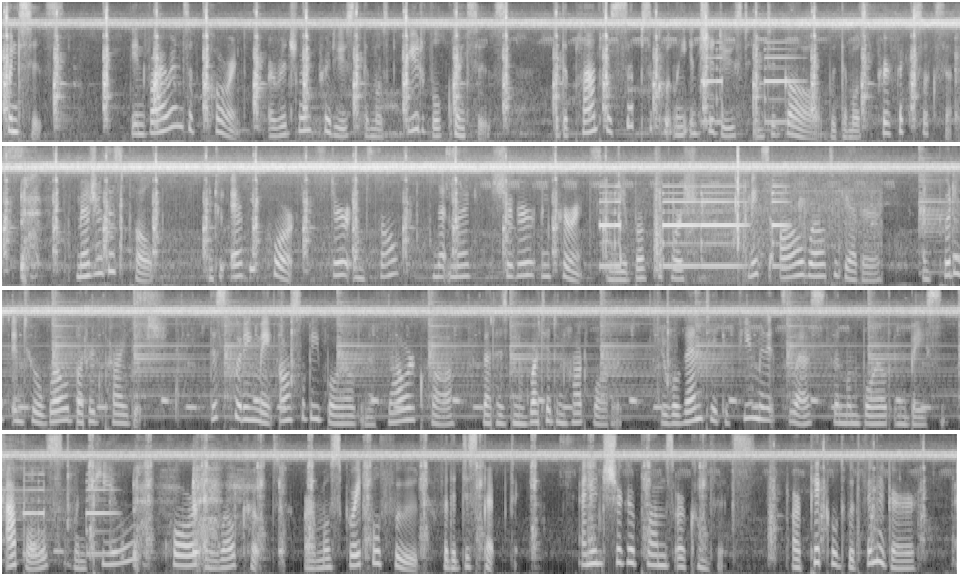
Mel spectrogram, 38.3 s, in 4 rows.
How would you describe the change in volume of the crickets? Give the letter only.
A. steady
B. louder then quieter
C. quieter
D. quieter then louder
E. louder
B.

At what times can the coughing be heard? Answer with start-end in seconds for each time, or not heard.
9.5-10.0, 29.8-31.6.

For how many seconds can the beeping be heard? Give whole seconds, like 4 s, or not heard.
4 s.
